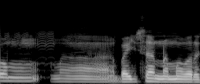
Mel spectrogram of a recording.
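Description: Speech only: a narrating voice with long, drawn-out syllables.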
